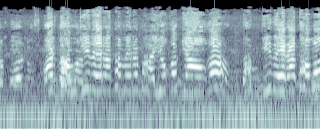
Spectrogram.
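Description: A woman's voice speaking continuously in Hindi over a steady low rumble of street noise.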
